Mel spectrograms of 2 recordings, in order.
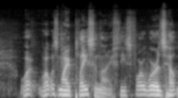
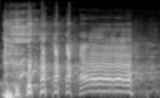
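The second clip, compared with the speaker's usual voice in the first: high, sustained burst of laughter; 10 semitones higher, 4 dB louder than usual. Real, not acted. Speaker breaks off mid-example to the audience, high laughing. Laughs during own talk.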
